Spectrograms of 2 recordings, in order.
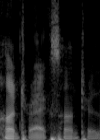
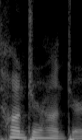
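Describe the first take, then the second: First: The X is spoken between the words. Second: The X is left out between the words. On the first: "for the longest time, I called it" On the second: "you take the X out"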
